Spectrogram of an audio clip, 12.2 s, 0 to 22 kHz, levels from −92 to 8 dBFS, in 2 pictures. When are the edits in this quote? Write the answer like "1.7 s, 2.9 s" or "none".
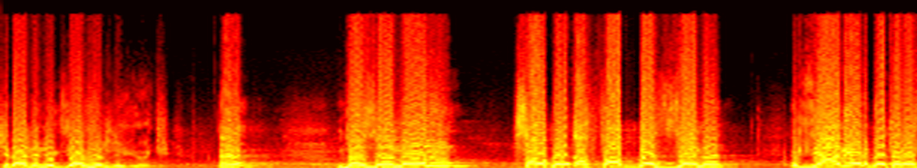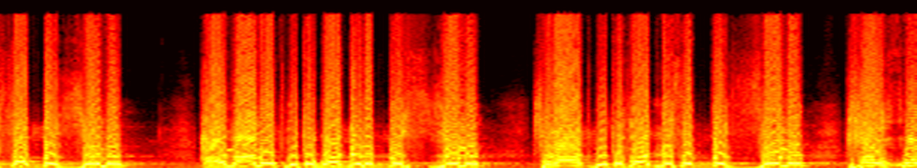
none

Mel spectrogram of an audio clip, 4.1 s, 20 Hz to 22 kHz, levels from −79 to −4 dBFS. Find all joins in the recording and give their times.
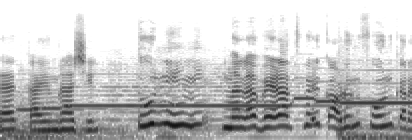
1.2 s, 2.1 s

